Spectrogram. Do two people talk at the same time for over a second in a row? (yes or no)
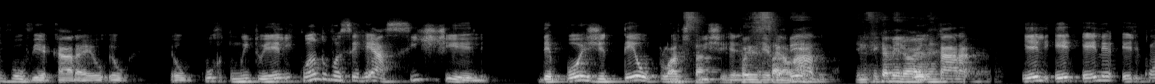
yes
